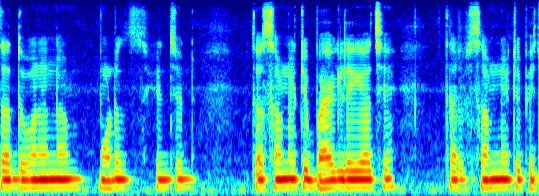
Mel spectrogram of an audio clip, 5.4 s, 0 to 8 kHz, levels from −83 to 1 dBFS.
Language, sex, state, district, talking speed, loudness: Bengali, male, West Bengal, Malda, 190 wpm, -12 LUFS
